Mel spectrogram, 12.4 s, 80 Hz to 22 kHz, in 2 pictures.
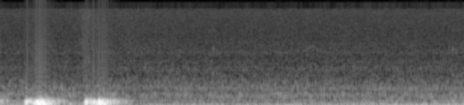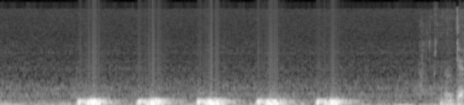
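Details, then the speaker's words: Dog with pulmonic stenosis (right ventricular outflow obstruction) plus pulmonic insufficiency: regular low whooshing bursts at about 76 a minute, each swelling then fading, a crescendo-decrescendo systolic ejection murmur. "murmurs are associated with outflow obstructions like this is an example of pulmonic stenosis in case we're looking at the right ventricular outflow tracks here we've got a stenosis"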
